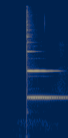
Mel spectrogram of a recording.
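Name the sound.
glasses clinking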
